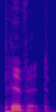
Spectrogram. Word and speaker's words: Pivot: It's spelled pivot, but he's French, so Pivot.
